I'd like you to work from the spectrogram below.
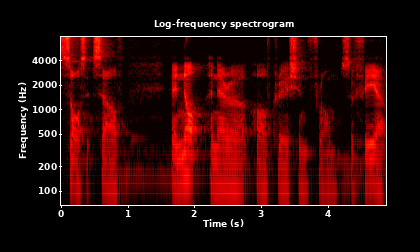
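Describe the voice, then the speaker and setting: Light background noise accompanies a man whose pitch varies in an ordinary way. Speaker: presenter. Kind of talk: lecture. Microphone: webcam.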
